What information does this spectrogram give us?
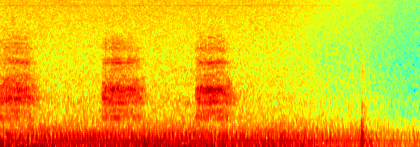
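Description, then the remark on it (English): A raven gives three harsh, evenly spaced caws, about one per second, clear above a steady low rumble of wind or engine noise, overhead in the desert of Red Rock Canyon State Park, California. “I'd rather watch the colors of the desert shift in the sunlight and the ravens soar overhead.”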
